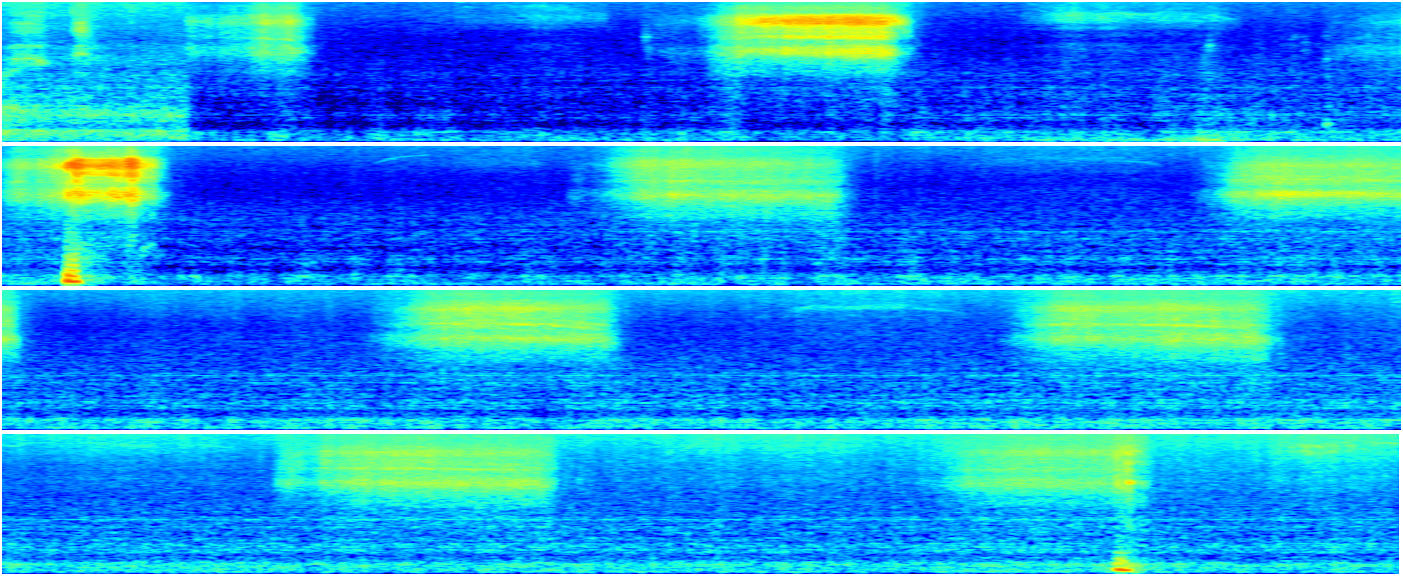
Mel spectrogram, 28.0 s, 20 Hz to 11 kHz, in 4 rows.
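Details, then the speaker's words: Sleeping male pet snoring softly with hissy snores about every three seconds, roughly 19 breaths a minute; snoring. "Oh my god, he's snoring."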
